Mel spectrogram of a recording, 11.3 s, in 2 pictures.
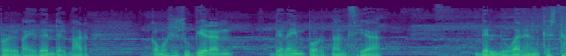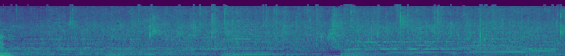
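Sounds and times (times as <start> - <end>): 
speech: 0.0 - 3.9, 4.7 - 5.9
steady rain falling: 5.6 - 11.3.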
